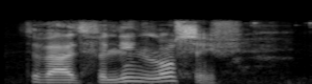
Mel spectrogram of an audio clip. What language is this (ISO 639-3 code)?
kab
